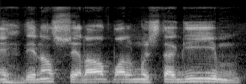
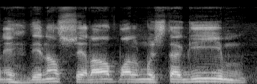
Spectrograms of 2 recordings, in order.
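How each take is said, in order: First: The q in mustaqim sounds almost like a g. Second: The q in mustaqim sounds almost like a g.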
